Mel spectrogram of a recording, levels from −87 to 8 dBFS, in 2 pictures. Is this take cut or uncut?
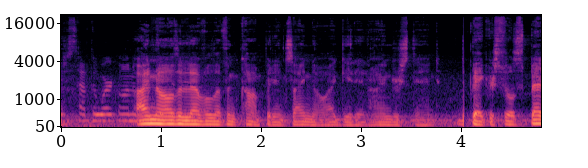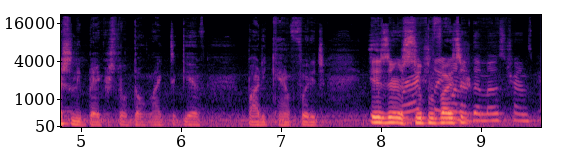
cut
